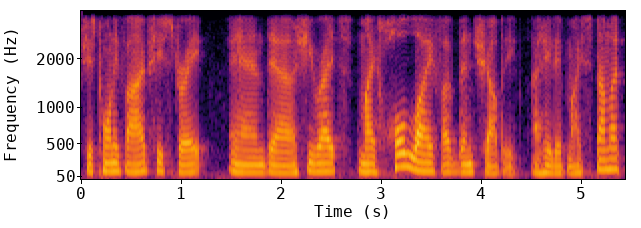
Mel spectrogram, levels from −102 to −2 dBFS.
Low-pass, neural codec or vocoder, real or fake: 3.6 kHz; codec, 24 kHz, 0.9 kbps, WavTokenizer, medium speech release version 2; fake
